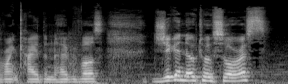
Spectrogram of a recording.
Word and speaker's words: Giganotosaurus: higher than the herbivores Giganotosaurus Knight is how you pronounce it I used to call it Giga not a source all the time do you know a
